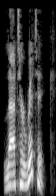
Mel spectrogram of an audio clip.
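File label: "lateritic", British English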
